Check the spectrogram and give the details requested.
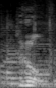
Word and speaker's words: through: This word THROUGH is not throw, it's through. Through.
